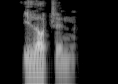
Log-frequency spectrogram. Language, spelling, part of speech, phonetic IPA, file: Polish, iloczyn, noun, [iˈlɔt͡ʃɨ̃n], Pl-iloczyn.ogg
